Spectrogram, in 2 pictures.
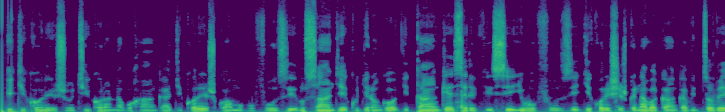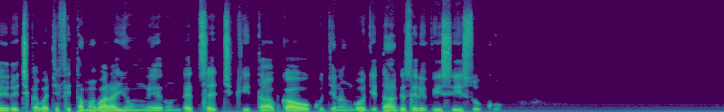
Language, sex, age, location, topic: Kinyarwanda, male, 18-24, Kigali, health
